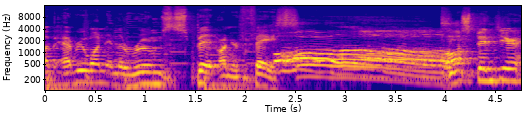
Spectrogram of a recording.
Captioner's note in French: gémissements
